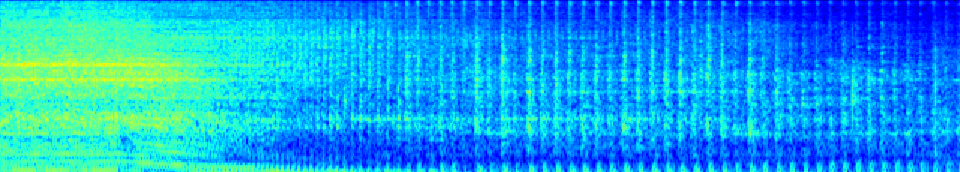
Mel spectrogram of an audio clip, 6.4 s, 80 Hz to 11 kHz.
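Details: Bajaj BS6 2023 single-plug auto-rickshaw, 10 months old, with CNG starting trouble: after correcting an over-tight setting, a brief starter whirr, then a steady, even single-cylinder putter at about 220 beats a minute with no top-end tapping; healthy idle, quieter now.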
